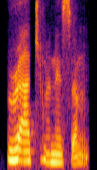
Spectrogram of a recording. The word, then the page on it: Rachmanism: Indian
